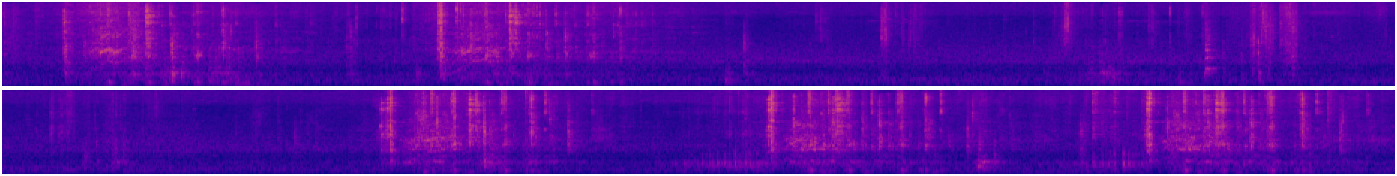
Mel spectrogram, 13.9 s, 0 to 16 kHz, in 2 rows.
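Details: Yard Machine 6 HP 21-inch lawn mower, left sitting in a backyard for over a year, won't start: repeated short pull-cord bursts, a second or so each, with quiet gaps between, and the engine never catches. No-start cranking.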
